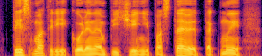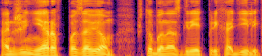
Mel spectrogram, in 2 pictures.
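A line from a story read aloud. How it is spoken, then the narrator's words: Shouting peasant woman. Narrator (Russian): крикнула та самая калужская баба, которой Квашнин приказал говорить за всех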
